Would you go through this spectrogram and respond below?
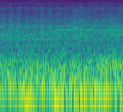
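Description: A train from the video game Transport Fever rolls along as a steady, dense low rumble that holds evenly from start to finish, with no talking.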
